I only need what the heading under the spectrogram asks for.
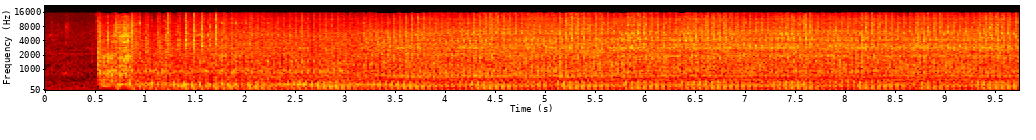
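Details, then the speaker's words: Ford R12 12 hp chain-driven lawn tractor with 30-inch deck, float replaced: single-cylinder catches right away and settles into a steady even chug with no misses or knocks; normal start and run. "as you see it runs good"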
